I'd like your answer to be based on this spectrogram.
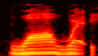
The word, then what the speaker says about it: Huawei: It's just Huawei. – Mm-hmm. – So there's Netsu, so it's Hua and then Wei.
